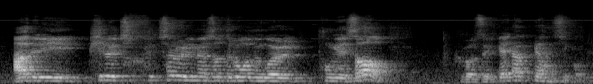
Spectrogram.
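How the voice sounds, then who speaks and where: Brief: high-pitched male pastor, animated storytelling sermon, reverberant hall, mic far off. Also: a little hiss or hum. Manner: lively storytelling, frequent "예?" to the congregation. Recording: echoey church hall from afar.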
